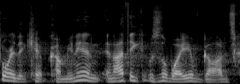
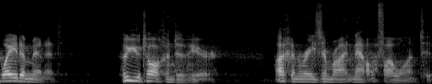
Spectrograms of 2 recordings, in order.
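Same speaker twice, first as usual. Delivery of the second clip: stern put-on voice; 2 semitones lower than usual. Retelling a Bible scene, speaking the words of Jesus: stern Jesus voice. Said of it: "And Jesus looks sternly".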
